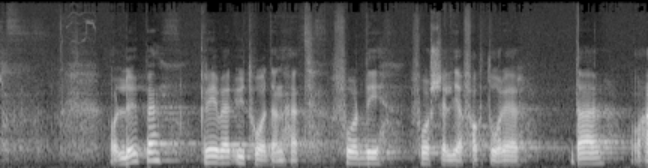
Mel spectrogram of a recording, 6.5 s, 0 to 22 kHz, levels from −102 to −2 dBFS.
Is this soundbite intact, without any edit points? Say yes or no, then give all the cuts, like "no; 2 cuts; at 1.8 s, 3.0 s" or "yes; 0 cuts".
yes; 0 cuts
